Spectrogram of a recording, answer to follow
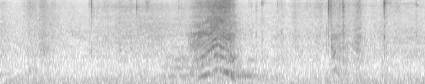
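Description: A single faint, brief rasp about halfway through, from hands handling things on the table, over quiet room tone.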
